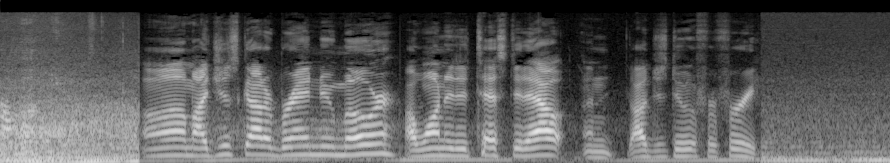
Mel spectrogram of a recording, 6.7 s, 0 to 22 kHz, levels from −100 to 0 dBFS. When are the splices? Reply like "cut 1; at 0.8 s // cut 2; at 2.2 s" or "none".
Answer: none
